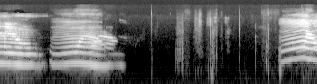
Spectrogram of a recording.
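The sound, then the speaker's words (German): A person imitates a cat with three loud, drawn-out meows. The first two come back to back, then a quiet pause with faint clicks before the last one. “Dann mache ich direkt miau. Weißt du, da kommt direkt dieser Sound, dieses miau.”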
